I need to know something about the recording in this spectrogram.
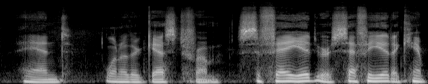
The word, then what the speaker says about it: Cepheid: ago laureen mascola and one other guest from safayad or cepheid i can't pronounce it michael cepheid cepheid really cool stuff laureen is a head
